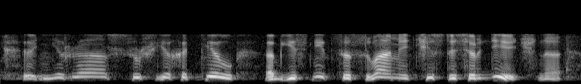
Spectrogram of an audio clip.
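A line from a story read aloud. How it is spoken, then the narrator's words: Plain. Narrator (Russian): говорит ему Александр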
